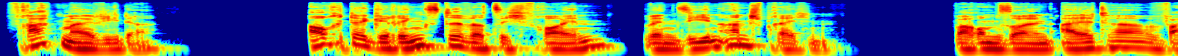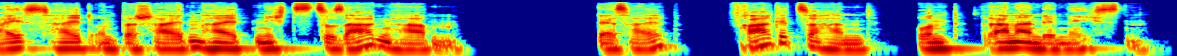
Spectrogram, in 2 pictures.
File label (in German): Werbung, Freundlich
